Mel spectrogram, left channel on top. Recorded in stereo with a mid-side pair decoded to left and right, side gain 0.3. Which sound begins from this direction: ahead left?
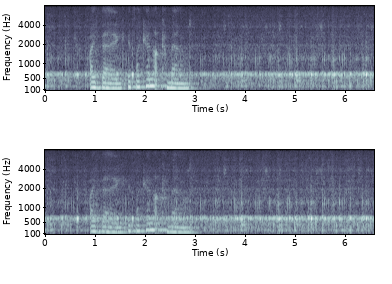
A woman speaking, at 0.9 s.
